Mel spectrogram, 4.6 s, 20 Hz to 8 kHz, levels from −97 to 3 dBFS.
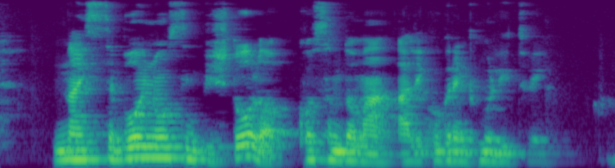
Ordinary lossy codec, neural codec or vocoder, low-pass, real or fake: none; none; none; real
